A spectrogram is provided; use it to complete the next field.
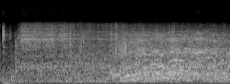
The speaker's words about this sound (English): I think it's the windshield washer.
